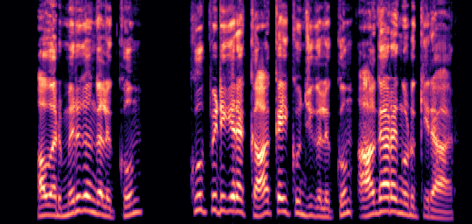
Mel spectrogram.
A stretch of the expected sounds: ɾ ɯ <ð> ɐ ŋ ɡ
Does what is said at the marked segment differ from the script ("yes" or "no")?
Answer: yes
